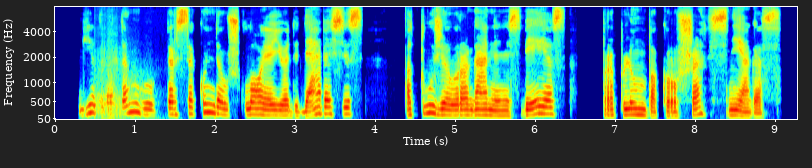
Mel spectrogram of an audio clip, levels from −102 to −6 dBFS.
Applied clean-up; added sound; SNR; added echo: neural separator model SepFormer DNS4.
